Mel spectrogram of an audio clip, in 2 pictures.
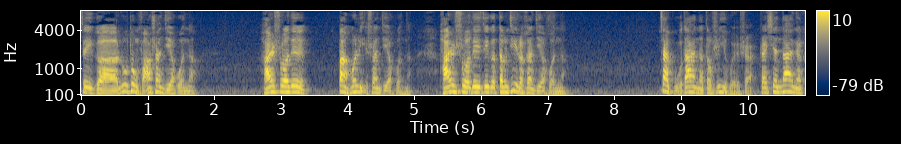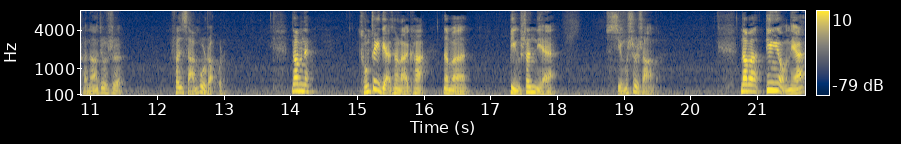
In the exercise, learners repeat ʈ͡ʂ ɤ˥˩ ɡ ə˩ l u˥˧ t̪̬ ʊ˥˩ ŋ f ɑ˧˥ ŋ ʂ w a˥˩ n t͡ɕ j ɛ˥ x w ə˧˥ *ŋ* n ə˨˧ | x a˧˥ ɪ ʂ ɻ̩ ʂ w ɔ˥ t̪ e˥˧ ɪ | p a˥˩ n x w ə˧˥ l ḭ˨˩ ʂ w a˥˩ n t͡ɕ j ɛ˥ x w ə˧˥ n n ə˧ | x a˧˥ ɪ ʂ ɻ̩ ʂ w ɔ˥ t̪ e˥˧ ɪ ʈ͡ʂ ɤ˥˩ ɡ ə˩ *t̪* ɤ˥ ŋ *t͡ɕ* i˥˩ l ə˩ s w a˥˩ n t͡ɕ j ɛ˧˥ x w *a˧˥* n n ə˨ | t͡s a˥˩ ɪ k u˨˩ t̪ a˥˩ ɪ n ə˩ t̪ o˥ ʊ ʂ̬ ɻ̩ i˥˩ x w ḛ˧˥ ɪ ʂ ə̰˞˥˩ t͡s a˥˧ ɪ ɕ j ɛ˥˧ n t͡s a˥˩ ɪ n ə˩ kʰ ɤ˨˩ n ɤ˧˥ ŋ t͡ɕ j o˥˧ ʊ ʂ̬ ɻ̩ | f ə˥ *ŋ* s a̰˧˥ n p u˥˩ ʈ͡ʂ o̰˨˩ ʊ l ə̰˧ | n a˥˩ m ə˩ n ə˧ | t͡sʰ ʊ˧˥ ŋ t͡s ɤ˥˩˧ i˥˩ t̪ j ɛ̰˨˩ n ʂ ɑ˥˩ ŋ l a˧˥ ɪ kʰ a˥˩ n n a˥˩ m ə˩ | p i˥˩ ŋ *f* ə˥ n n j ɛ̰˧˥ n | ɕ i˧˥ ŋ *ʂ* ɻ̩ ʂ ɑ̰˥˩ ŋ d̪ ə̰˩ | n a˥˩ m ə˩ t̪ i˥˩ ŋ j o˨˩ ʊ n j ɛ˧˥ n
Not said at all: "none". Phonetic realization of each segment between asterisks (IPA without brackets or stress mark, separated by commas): n, t̪, t͡ɕ, ə˧˥, n, ʂ, ʂ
